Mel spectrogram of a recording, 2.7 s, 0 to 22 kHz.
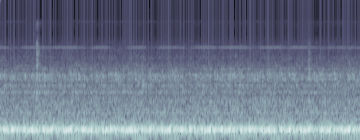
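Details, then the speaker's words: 5.3 V8 Camaro with BTR Stage 2 cam, 88/96 T6 turbo and 4L80E with 4k stall: steady, even idle with no misses or knocks, running a little rich on a spare fuel table, with the 2-bar OS scaled to a 3-bar MAP; normal idle. "yep okay yeah I think we're in business running a little Rich"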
